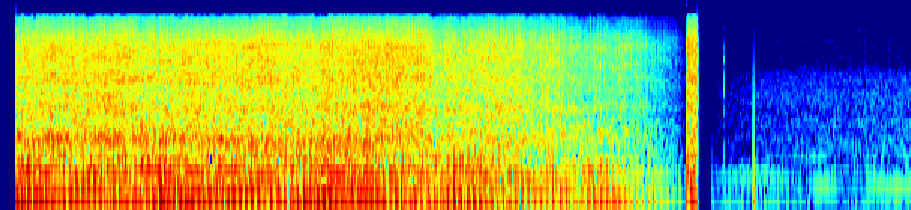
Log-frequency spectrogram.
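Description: Lawn tractor engine running steadily, fading out about four and a half seconds in, followed by a short click and then quiet.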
